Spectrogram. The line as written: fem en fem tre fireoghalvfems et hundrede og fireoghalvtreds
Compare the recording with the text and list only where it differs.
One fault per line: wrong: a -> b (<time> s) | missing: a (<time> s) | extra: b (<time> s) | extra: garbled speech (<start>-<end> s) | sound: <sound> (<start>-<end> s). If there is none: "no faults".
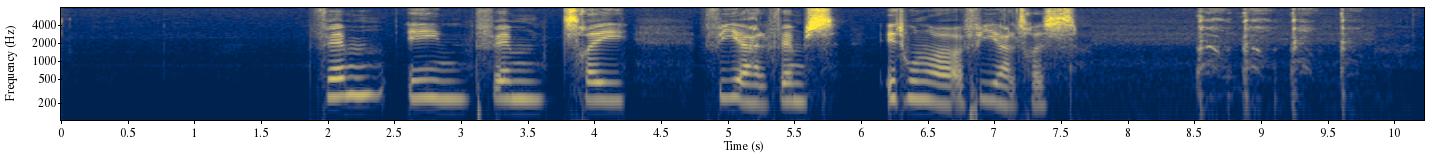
sound: cough (8.5-9.8 s)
